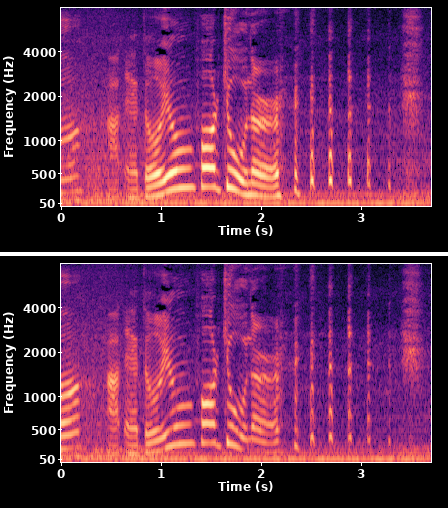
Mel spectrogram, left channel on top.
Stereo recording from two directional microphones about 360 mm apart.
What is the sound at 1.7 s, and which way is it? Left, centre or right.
Speech, left.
